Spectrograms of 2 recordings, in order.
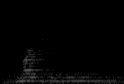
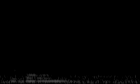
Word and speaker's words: Marchesini: Marchesini, that's how you pronounce it. Marchesini.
